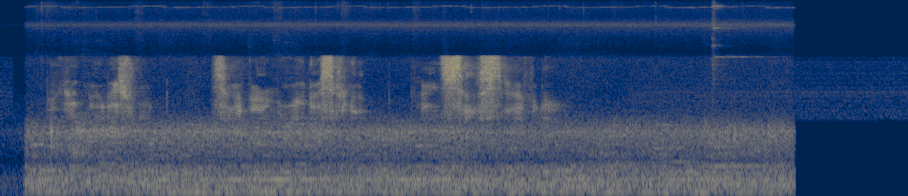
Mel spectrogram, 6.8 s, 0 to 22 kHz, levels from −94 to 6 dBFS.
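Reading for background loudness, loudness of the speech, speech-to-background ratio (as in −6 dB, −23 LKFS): −42.5 LKFS, −29.0 LKFS, 13.5 dB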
